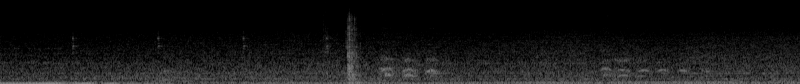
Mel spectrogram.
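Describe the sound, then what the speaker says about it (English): In Euro Truck Simulator with ProMods, unseen dogs bark a few times from a distance in Norway, clustered in two short bursts over a low steady bus engine hum. "There's the dogs again. I don't see them, I just hear them."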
